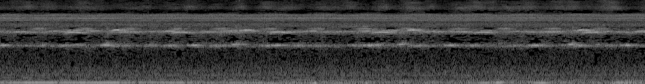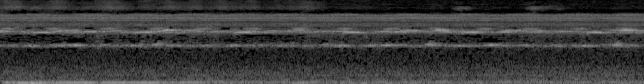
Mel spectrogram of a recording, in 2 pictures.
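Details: Night chorus of whistling frogs in St. Lucia, many high, thin whistles overlapping in a continuous stream above buzzing insects, with a soft low rumble in the background.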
